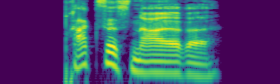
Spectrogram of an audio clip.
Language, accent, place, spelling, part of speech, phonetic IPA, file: German, Germany, Berlin, praxisnahere, adjective, [ˈpʁaksɪsˌnaːəʁə], De-praxisnahere.ogg
- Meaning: inflection of praxisnah: 1. strong/mixed nominative/accusative feminine singular comparative degree 2. strong nominative/accusative plural comparative degree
